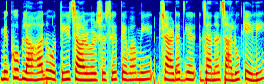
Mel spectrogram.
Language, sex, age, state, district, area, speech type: Marathi, female, 18-30, Maharashtra, Nagpur, urban, spontaneous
